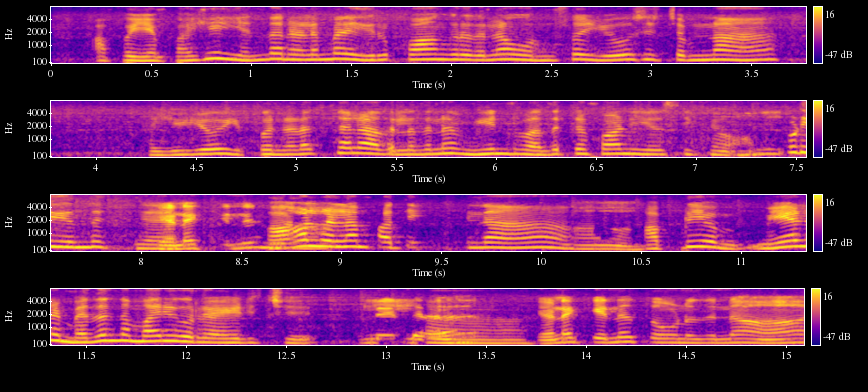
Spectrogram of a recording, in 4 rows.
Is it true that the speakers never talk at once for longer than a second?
Yes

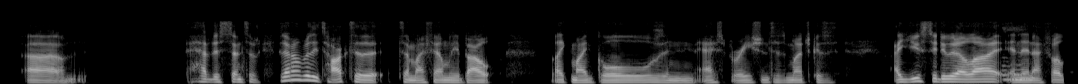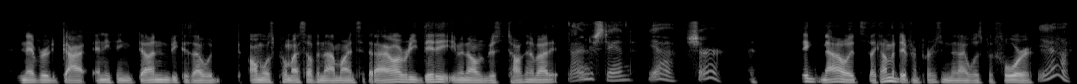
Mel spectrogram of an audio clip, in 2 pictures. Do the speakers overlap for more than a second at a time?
No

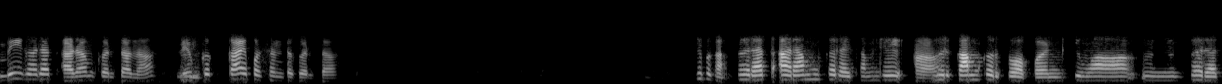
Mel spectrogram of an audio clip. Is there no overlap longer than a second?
Yes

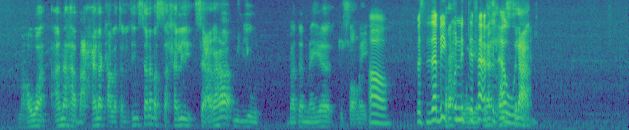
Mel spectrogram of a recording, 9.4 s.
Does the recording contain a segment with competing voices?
Yes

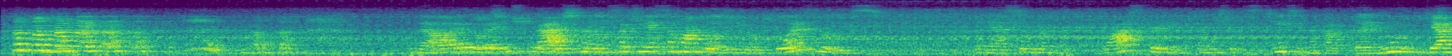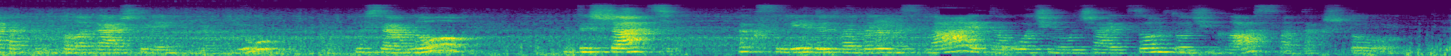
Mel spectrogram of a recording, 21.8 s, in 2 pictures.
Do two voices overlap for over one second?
Yes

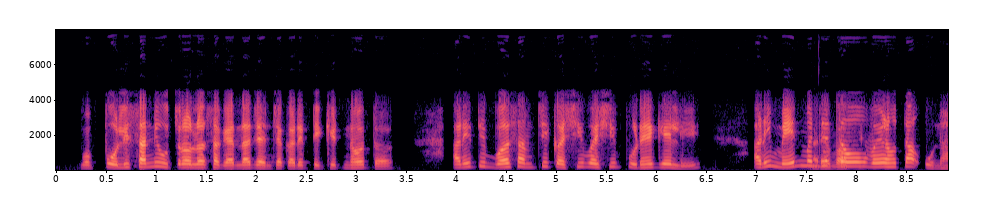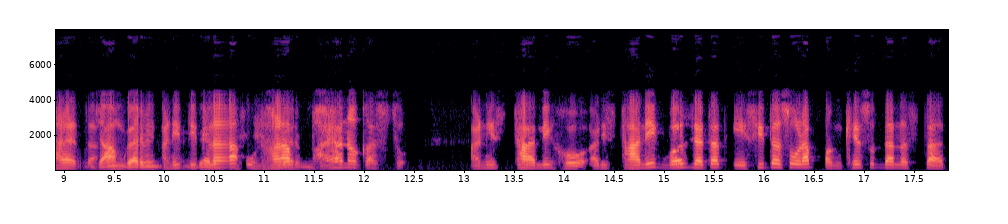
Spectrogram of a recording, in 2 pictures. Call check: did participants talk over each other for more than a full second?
No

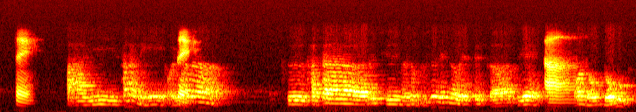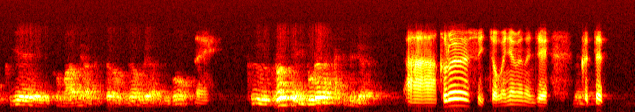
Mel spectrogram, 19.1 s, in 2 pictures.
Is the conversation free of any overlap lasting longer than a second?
Yes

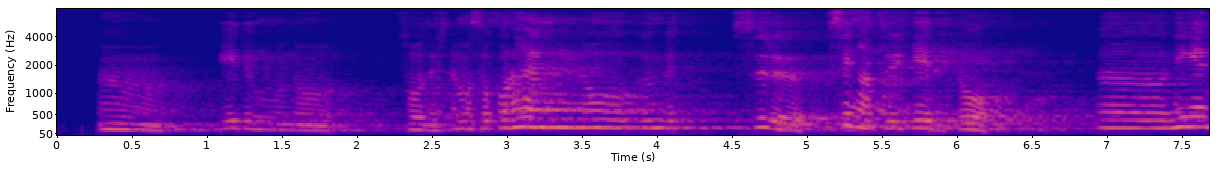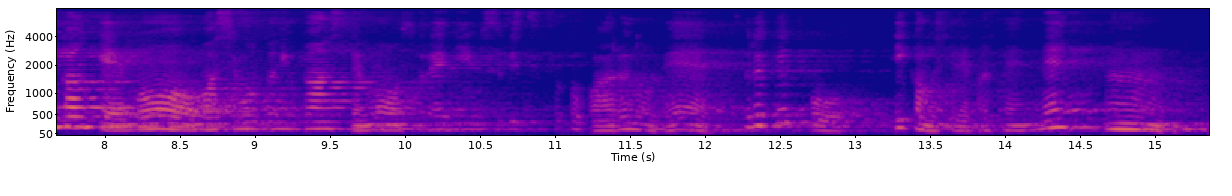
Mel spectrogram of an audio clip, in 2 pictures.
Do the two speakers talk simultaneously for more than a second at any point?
No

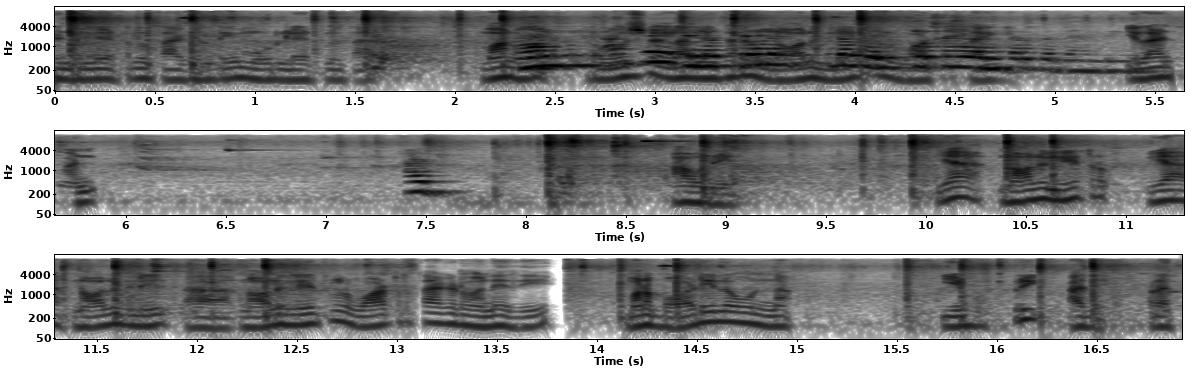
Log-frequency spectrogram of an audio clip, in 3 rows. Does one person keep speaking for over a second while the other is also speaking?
Yes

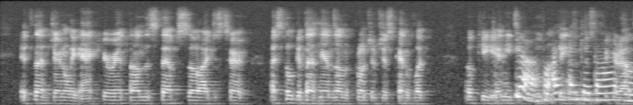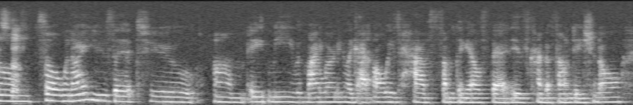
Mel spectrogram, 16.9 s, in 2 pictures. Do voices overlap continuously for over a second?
Yes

